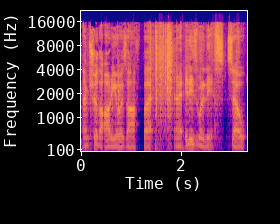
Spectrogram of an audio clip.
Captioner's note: shuffling cards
